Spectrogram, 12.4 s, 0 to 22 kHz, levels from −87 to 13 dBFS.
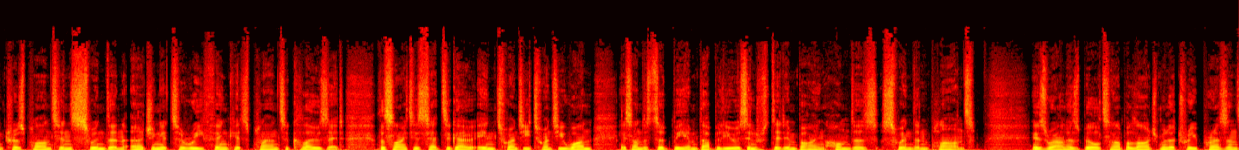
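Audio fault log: No technical faults can be heard anywhere in this speech recording; the signal holds steady without a single break or disturbance.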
